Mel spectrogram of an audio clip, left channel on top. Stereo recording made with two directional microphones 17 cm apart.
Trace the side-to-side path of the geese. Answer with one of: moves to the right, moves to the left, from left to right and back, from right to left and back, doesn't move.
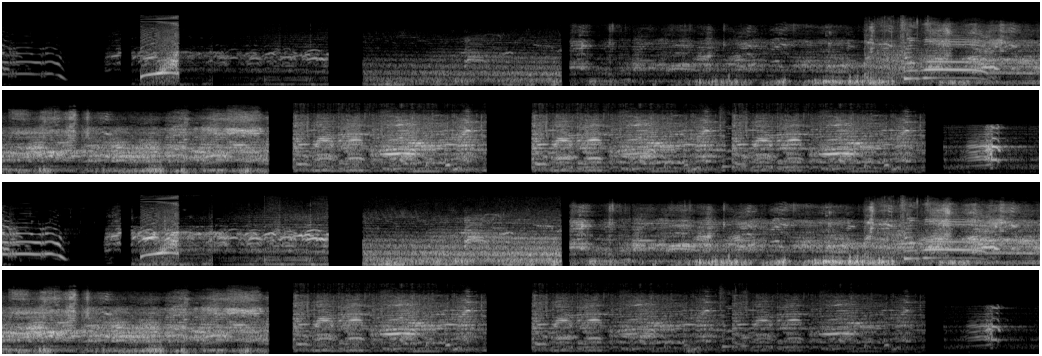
moves to the left.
